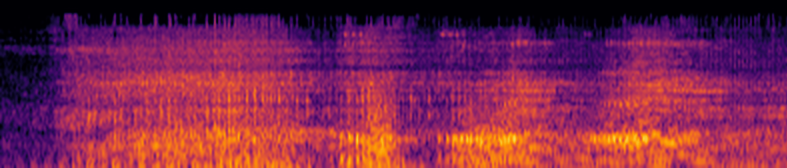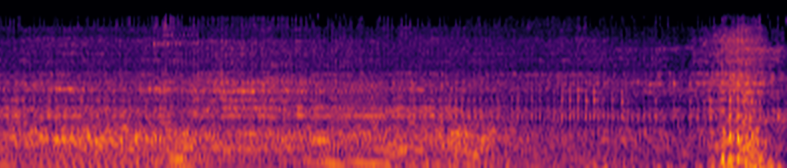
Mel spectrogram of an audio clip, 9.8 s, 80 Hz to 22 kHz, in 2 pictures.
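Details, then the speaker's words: Honda Vario 150 scooter: a smooth idle, then a metallic clattering rattle when the throttle is blipped that fades back at idle. This points to a worn piston knocking against the liner, not the cam chain adjustment; the noise is dominant on the right side when ridden. "kalau ini nak RPM idle halus ketika digas itu ada suara keletrek yang berarti ada gasan piston dengan liner Mas seperti itu bisa piston aus"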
